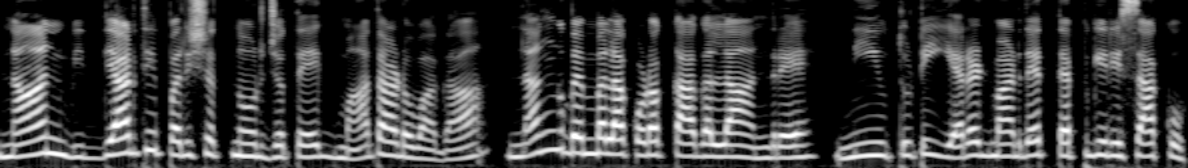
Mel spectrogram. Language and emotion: Kannada, angry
